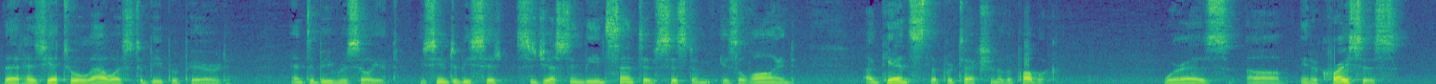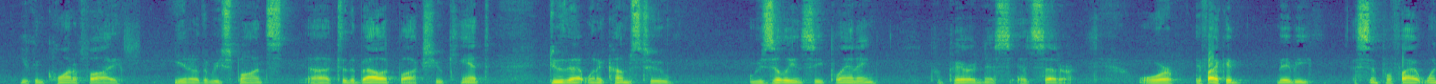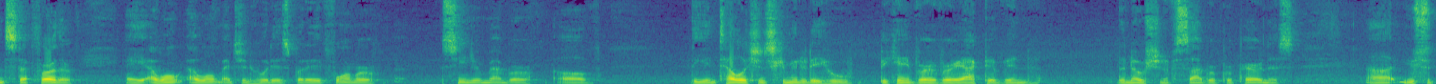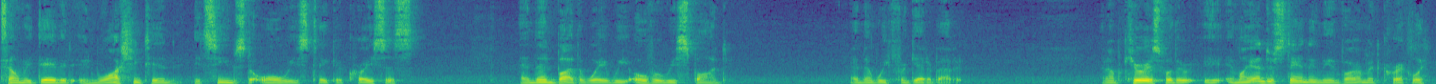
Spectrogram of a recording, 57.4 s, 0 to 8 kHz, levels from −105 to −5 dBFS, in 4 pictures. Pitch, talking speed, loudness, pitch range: 95 Hz, 145 wpm, -22 LUFS, 85-100 Hz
